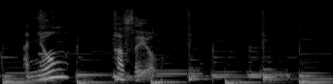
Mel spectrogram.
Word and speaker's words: 안녕하세요: Annyeong Haseyo, which means hello or good morning in Korean. This expression could be divided into two parts. Annyeong Haseyo.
